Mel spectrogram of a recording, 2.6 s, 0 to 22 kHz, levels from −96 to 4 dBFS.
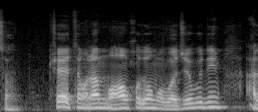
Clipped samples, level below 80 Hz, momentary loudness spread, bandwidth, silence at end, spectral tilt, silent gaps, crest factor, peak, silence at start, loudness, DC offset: under 0.1%; -64 dBFS; 11 LU; 9 kHz; 0 s; -8 dB/octave; none; 18 dB; -8 dBFS; 0 s; -24 LUFS; under 0.1%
